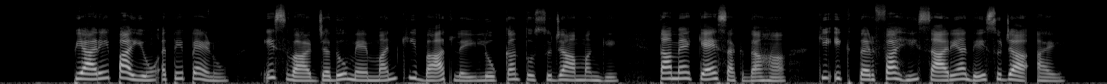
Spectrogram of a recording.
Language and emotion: Punjabi, neutral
